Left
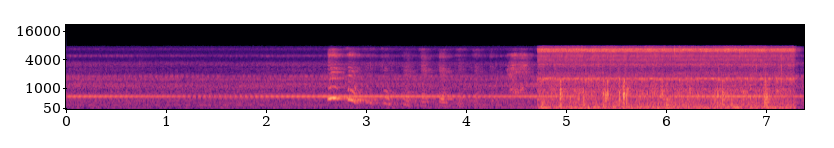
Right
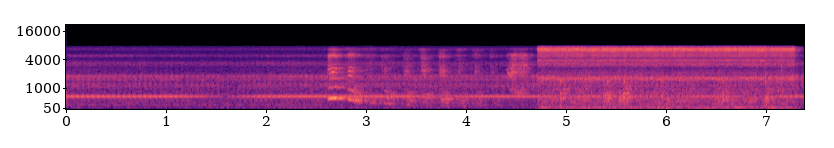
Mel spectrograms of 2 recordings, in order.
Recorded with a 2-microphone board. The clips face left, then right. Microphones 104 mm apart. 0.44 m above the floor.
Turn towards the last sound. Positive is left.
turn(degrees=65)  # may be behind; listen again after turning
